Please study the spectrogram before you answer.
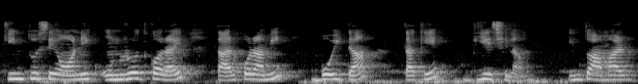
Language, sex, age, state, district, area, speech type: Bengali, female, 18-30, West Bengal, Paschim Medinipur, rural, spontaneous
